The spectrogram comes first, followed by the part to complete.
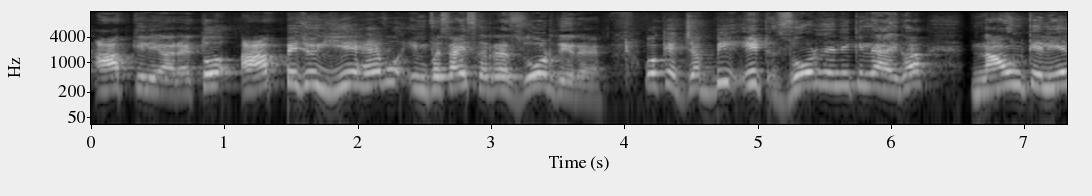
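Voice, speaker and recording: A woman with a somewhat high voice teaches an online grammar lesson. She explains patiently, goes over each point more than once, and reads her example sentences slowly and deliberately.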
